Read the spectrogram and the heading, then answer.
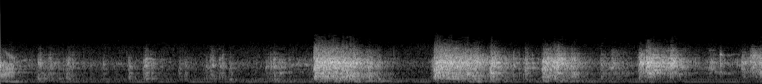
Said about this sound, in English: Let me give you that hammer. Yeah. You gonna break the lock?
